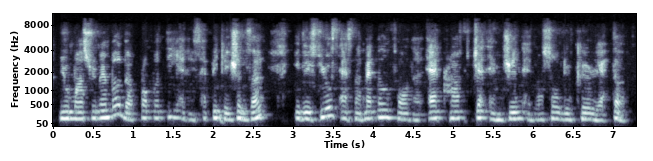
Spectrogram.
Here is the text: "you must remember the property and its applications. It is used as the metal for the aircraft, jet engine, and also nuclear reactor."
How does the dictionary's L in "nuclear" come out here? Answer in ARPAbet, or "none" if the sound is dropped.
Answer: none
